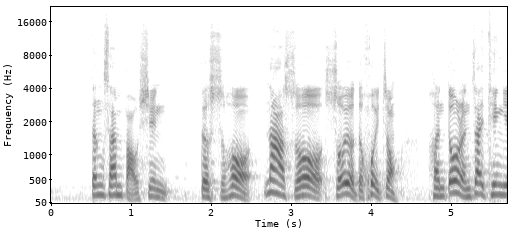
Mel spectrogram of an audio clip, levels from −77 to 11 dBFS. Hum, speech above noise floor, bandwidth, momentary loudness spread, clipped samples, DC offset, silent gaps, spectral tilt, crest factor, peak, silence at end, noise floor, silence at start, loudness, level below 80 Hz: none; 37 dB; 19.5 kHz; 10 LU; under 0.1%; under 0.1%; none; -5.5 dB/octave; 18 dB; -12 dBFS; 0 s; -67 dBFS; 0.5 s; -30 LUFS; -74 dBFS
